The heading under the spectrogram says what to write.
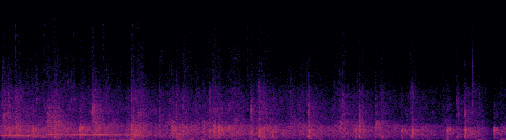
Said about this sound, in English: Give our next level band a big round of applause, guys.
